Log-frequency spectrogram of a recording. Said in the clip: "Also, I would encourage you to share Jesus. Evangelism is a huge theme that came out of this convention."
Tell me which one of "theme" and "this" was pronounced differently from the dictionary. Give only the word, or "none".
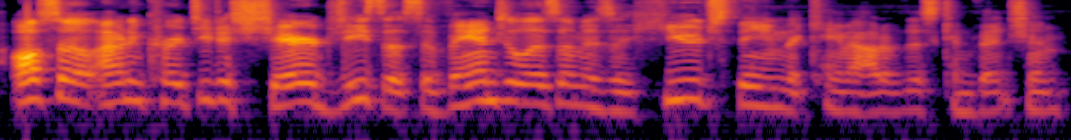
none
